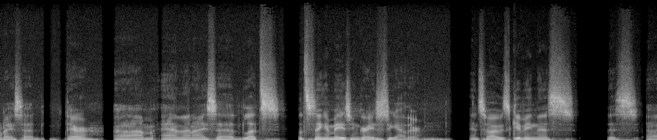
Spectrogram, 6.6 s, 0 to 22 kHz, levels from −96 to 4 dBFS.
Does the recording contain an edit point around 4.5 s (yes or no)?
yes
